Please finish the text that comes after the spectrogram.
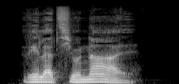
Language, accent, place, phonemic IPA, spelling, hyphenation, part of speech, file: German, Germany, Berlin, /ʁelat͡sɪ̯oˈnaːl/, relational, re‧la‧ti‧o‧nal, adjective, De-relational.ogg
- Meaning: relational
